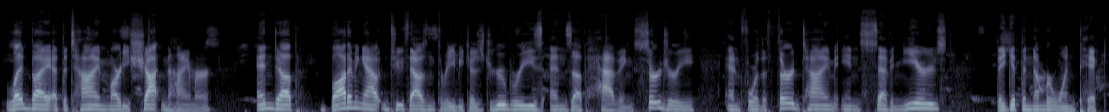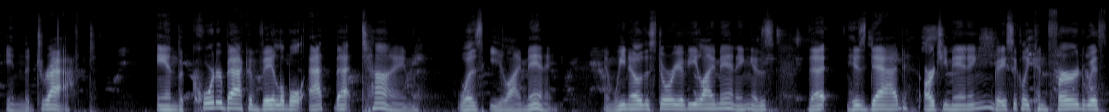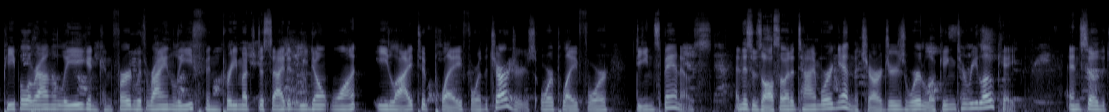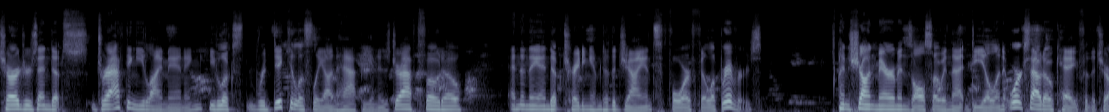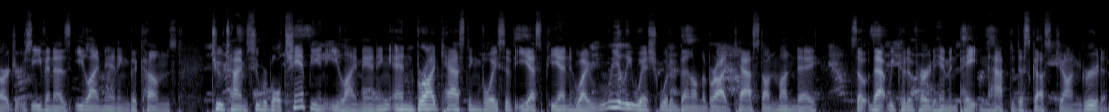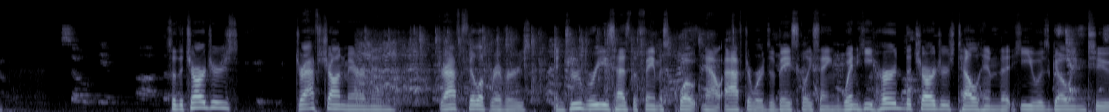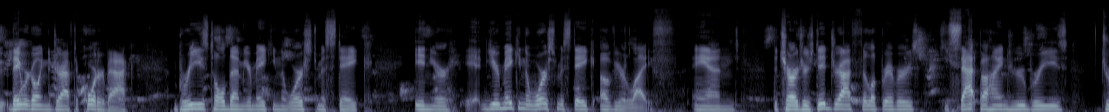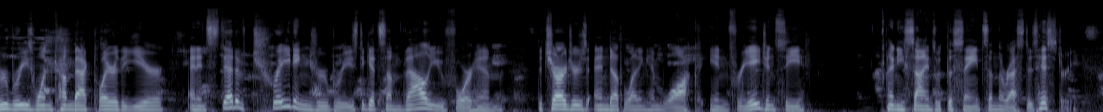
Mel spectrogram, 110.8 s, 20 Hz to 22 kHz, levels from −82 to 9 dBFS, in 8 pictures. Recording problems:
voice in the background; noticeable; throughout; 20 dB below the speech

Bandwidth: 15.5 kHz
